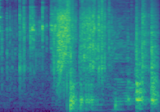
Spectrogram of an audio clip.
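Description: Beyblade tops launched into a plastic BeyStadium: a short rip from the launchers, then sharp clicks as the tops drop into the dish near the end.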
